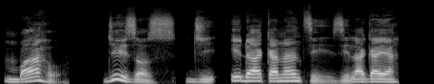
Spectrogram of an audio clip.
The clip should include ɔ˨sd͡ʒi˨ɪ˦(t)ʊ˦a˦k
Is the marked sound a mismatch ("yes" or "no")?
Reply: yes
